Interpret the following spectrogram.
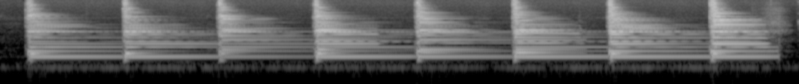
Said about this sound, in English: that's what you can do on your ukulele with just down strums.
